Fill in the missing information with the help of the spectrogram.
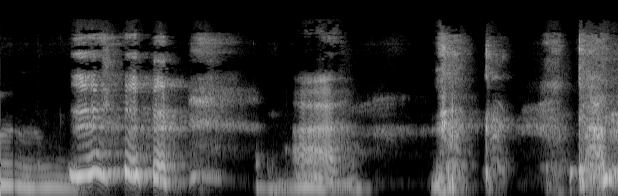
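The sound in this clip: A person coughing up a little phlegm, a few harsh, rough coughs and throat-clearing bursts in uneven succession, loud against otherwise quiet moments.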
